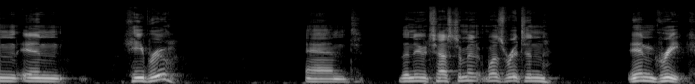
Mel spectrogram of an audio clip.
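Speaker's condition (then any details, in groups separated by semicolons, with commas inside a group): No condition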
